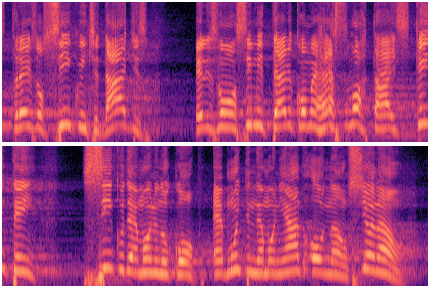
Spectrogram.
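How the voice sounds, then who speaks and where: A man from Salvador preaching a sermon as guest pastor, questioning the congregation and rising to shouted peaks. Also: very high voice. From Salvador, Brazil. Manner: asks the congregation questions, builds to shouted climaxes. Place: church hall. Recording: long hall reverb with faint music.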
